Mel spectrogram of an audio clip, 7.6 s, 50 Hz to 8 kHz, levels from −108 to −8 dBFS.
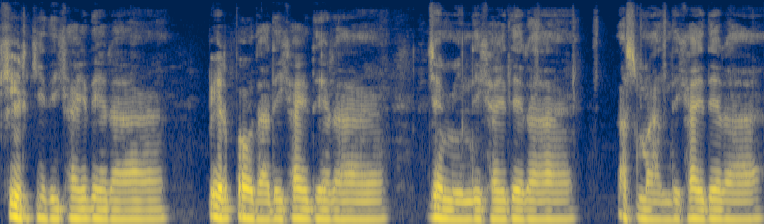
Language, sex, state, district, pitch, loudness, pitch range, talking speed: Hindi, male, Bihar, Patna, 125 Hz, -21 LUFS, 120-130 Hz, 165 wpm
